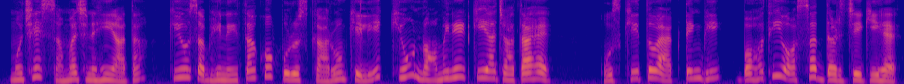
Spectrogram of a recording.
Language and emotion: Hindi, disgusted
